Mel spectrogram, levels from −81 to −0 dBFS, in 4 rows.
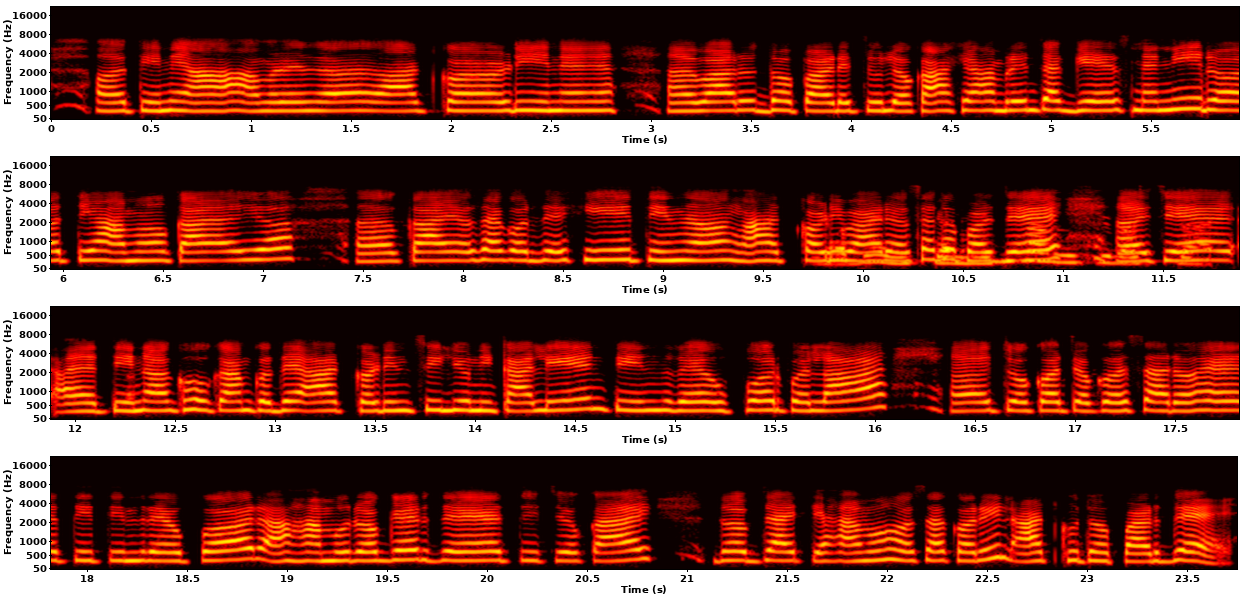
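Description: Background gated by the echo canceller, 7.11 to 7.22 s: while the far-end loudspeaker was active, the canceller clamped the microphone, pulling the room sound down by about 40 dB for a brief instant before it recovered.

Speech suppressed in double talk, 9.83 to 11.08 s, 11.42 to 11.9 s and 12.22 to 12.28 s: the talker's sound sags, mildly in the first stretch, then drops out almost completely in short pieces in the later two. This is likely the canceller failing to tell near-end talk from loudspeaker echo while both sides spoke, and turning everything down.

Echo leak, 16.17 to 16.24 s: a faint scrap of delayed sound, trailing the original by 151 ms and sitting far below the main level, slips through, likely residue the canceller on the loudspeaker side failed to remove from its loudspeaker pickup.

Background gated by the echo canceller again, 20.71 to 20.92 s: the room tone is cut by about 40 dB for a fifth of a second and then returns, heard against the call processing's band limit with nothing above 8 kHz.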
